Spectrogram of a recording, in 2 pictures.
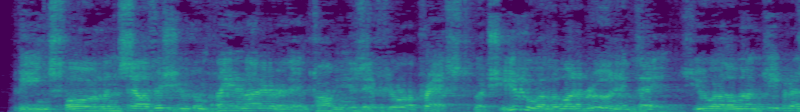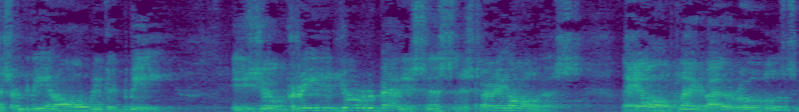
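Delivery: firm, emphatic denunciation; accusing, righteous overseer. Acted. Mister Smith blaming Samuel before the other workers, accusing. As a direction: lay the blame with self-righteous conviction.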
